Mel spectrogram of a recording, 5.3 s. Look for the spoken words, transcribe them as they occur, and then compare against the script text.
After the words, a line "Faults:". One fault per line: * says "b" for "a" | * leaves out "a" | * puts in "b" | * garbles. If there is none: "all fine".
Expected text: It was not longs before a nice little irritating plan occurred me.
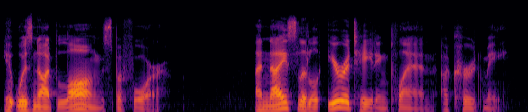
It was not longs before a nice little irritating plan occurred me.
Faults:
all fine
